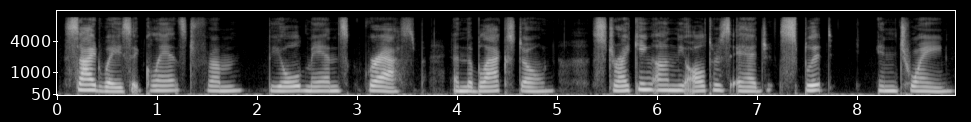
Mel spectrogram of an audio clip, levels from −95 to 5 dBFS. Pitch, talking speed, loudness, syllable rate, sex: 200 Hz, 135 wpm, -21 LUFS, 3.7 syllables/s, female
